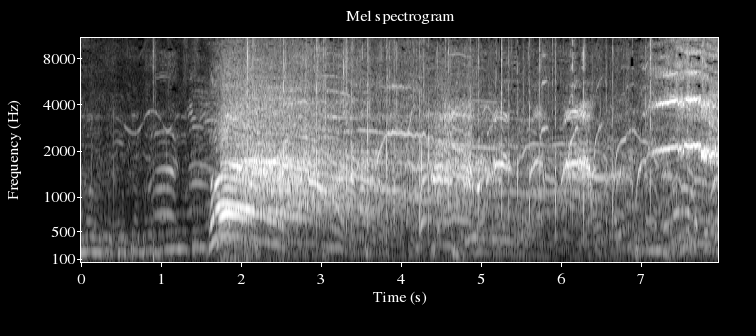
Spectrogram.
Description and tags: Cheering 'goal' a small group of people for a football match in Village.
